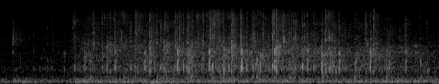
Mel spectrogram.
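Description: Audience applauding: clapping starts a little under a second in and carries on steadily.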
